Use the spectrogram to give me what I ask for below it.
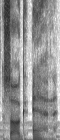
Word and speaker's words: Sogn: On February 23, 2018, police transferred Sindri to Sogn, pronounced Sog-An.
